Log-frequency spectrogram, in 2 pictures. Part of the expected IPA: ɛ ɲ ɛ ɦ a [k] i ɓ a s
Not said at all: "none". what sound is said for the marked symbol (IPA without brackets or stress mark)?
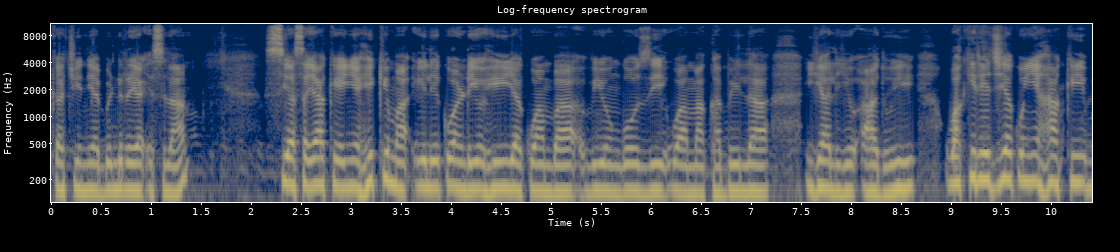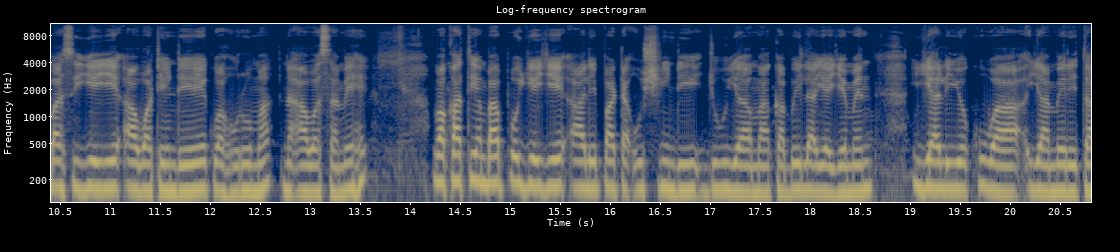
k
